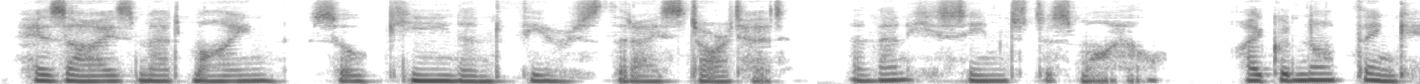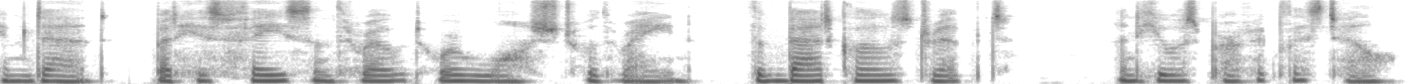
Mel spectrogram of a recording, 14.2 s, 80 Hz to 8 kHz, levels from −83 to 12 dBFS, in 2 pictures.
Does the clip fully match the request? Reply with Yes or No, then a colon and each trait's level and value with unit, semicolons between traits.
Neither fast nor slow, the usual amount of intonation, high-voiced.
No: average, 175 wpm; narrow, 1.3 semitones; high, 200 Hz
